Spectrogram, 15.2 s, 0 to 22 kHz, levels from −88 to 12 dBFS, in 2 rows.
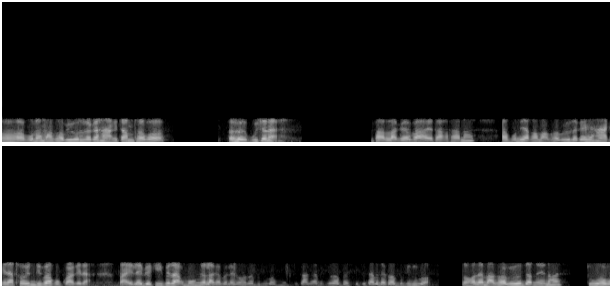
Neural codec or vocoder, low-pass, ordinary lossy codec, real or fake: none; 3.6 kHz; none; real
